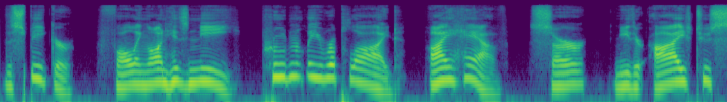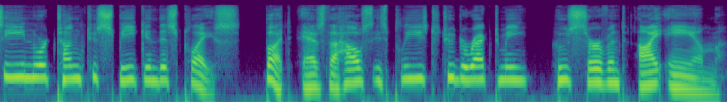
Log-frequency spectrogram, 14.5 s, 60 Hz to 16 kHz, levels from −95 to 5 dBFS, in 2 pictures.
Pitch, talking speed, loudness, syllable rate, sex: 180 Hz, 145 wpm, -18 LUFS, 3.9 syllables/s, male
